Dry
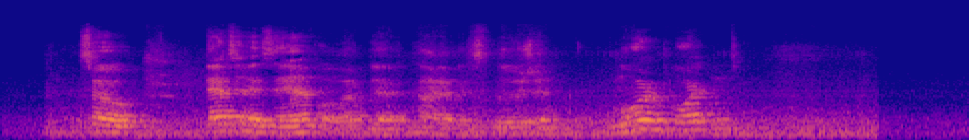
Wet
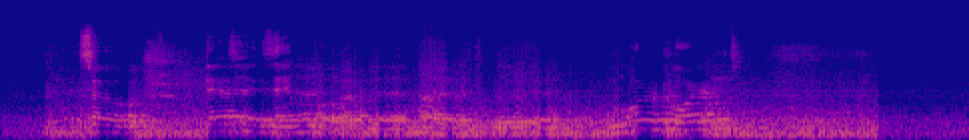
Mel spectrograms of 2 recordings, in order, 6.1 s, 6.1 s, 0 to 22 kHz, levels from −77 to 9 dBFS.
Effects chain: 1.80–3.96 s: median filter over 25 samples; compressor with a negative ratio -29 dBFS, ratio -1; trim -6 dB

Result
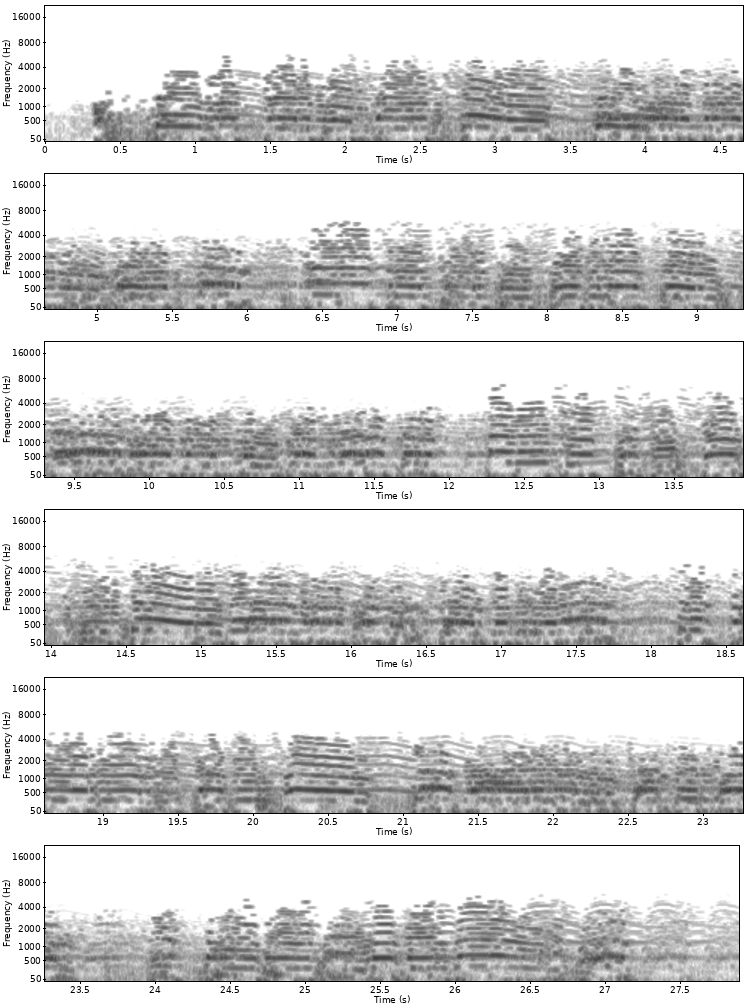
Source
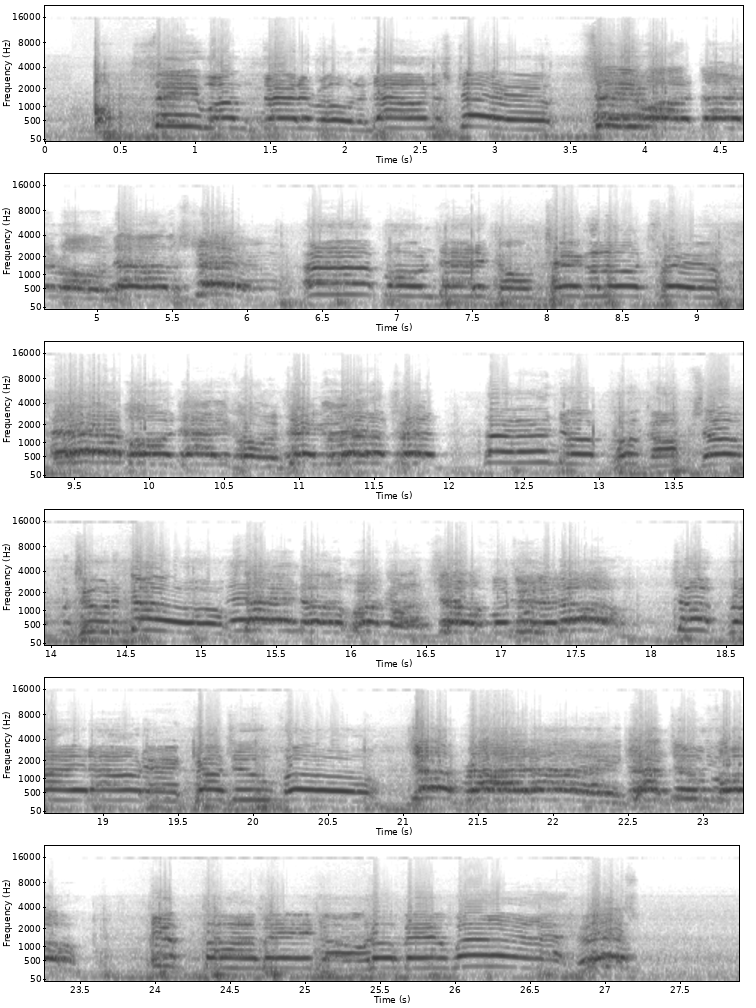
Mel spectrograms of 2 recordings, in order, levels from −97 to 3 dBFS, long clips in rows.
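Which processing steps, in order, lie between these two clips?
Chebyshev shaper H 3 -11 dB, 4 -23 dB, 6 -8 dB, 7 -32 dB, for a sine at -21.5 dBFS; loudest bins only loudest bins 16; modulated delay 418 ms, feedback 59%, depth 57 cents, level -18 dB

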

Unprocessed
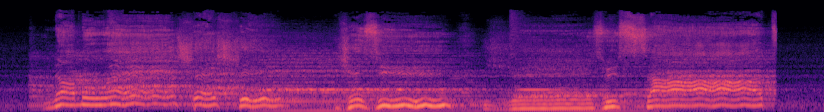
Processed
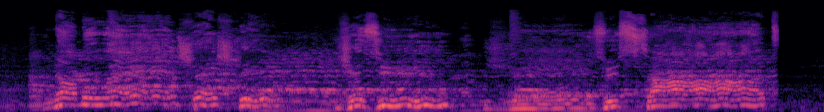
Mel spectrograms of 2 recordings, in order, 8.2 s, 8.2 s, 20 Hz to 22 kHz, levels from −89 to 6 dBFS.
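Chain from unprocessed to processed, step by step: reverb removal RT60 1.7 s; chorus 1.9 Hz, delay 18.5 ms, depth 5.1 ms; trim -3 dB

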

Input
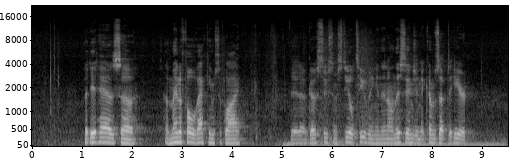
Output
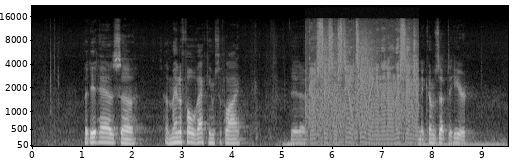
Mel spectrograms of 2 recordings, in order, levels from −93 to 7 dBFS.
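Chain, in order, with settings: 5.46–7.74 s: spectrum-flattening compressor 10:1; trim +6 dB

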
